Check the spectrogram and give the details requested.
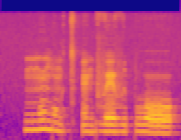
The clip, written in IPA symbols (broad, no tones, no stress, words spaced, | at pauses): ŋũɡõɡ t͡sʼẽɡvevip βo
